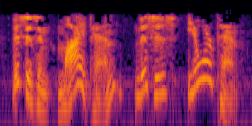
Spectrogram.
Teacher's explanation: Although the possessive adjective your and my are not normally stressed, here they are very important to conveying the message.And so they receive the greatest stress. · Term: contrastive stress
